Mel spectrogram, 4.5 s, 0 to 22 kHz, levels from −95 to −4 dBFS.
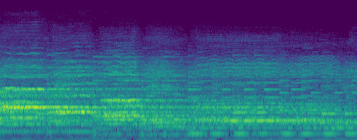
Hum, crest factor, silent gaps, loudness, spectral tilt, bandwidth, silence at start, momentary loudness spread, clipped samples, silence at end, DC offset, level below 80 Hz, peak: none; 16 dB; none; -25 LUFS; -5 dB/octave; 9.2 kHz; 0 s; 13 LU; under 0.1%; 0 s; under 0.1%; -70 dBFS; -8 dBFS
